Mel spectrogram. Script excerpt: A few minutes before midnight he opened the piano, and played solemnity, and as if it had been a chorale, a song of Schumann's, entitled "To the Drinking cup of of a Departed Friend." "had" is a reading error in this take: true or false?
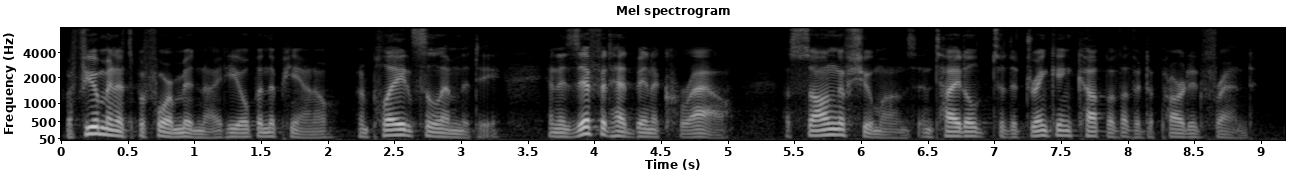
false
